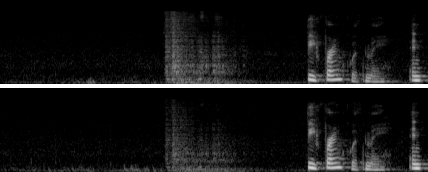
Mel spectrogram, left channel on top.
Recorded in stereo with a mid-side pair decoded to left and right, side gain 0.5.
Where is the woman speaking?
20° right, 0.7 m.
